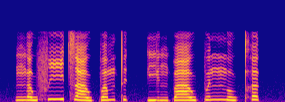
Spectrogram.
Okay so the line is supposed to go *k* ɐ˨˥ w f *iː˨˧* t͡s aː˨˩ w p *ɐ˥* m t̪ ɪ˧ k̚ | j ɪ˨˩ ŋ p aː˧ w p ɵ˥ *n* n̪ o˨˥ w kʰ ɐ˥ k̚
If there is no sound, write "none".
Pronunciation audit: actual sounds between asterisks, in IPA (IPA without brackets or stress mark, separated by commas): ŋ, iː˥, ɐ˥, n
